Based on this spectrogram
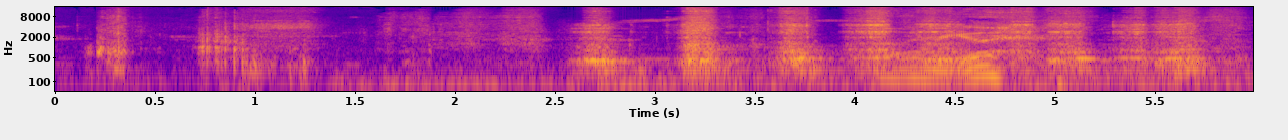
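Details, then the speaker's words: MTD ride-on mower, sat outside five years, blade spindle nearly seized and turned by hand: rough, dry rasping grind in uneven bursts from very dry, worn blade spindle bearings that need oil. "spinning now very dry bearings if we get some oil in there it's gonna be a hell of a noisy"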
